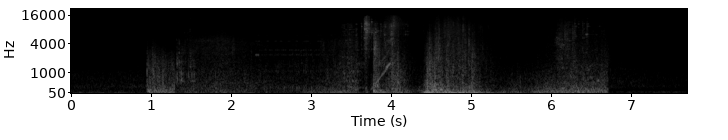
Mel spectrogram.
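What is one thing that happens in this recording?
Wind rushes past during a parachute descent in a game.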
